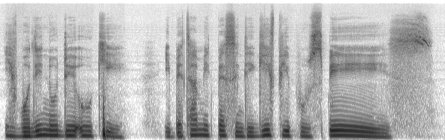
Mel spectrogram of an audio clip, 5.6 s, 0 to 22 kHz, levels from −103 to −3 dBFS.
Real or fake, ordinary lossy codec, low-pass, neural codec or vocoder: real; none; 19.8 kHz; none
